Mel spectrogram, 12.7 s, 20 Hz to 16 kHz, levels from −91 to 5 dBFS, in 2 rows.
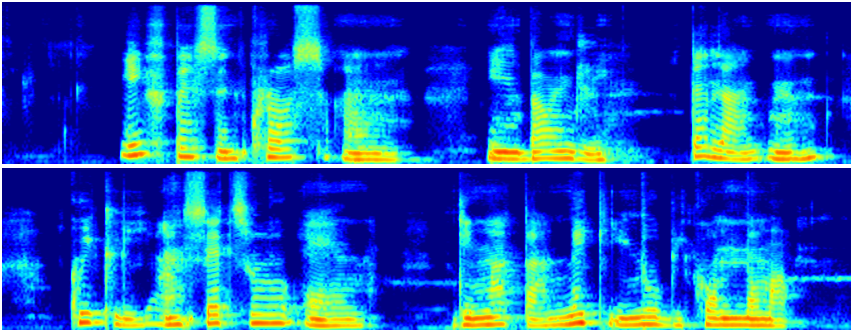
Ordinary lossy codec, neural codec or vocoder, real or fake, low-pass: none; codec, 32 kHz, 1.9 kbps, SNAC; fake; 14.4 kHz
